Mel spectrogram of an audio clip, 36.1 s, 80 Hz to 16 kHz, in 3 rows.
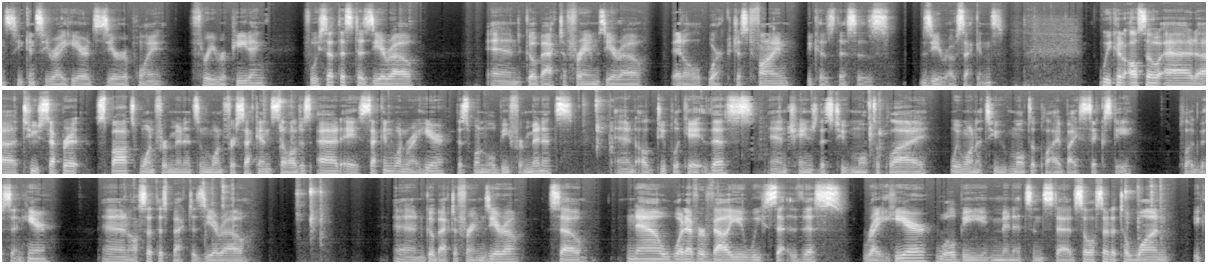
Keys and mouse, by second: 10.8 space, 14.5 middle click, 14.8 shift+d, 17.8 click, 18.0-19.7 shift+drag, 18.0 shift+d, 19.7 middle click, 20.0-36.1 drag, 27.2 shift+Left.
